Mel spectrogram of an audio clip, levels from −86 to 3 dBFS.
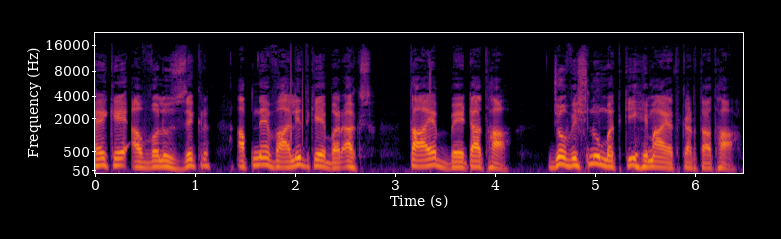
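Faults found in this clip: Loud pop: double pop 1.95–2.09 s, roughly 10 dB above the speech; single pop 3.34–3.36 s, roughly 15 dB above. Likely voltage transient from plug, switch, static or driver glitch, shaped by downstream circuitry. Speech continues underneath, no gap, unlike a dropout.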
